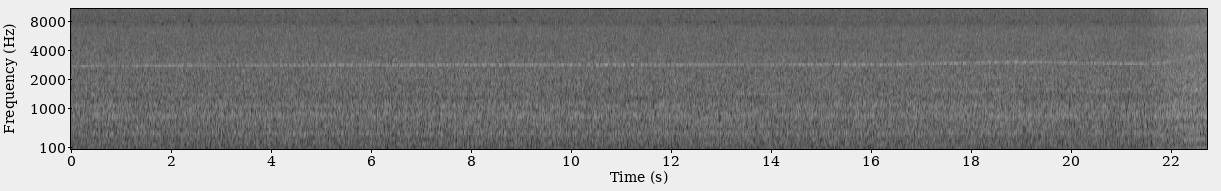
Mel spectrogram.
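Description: A turbocharged four-cylinder car idles on a chassis dyno.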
